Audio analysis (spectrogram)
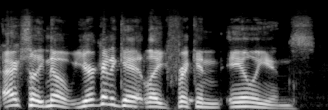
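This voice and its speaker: A man's voice: fairly high pitch, big pitch swings, normal speed, sharp tone, no echo. A man hosting a casual chat with friends, rambling through stories with lots of fillers and swearing, in a soothing voice. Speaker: channel host.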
